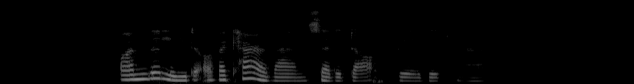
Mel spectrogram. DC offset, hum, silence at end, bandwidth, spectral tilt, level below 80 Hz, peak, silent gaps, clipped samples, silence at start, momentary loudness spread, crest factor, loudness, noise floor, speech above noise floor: under 0.1%; none; 1.55 s; 12.5 kHz; -5 dB/octave; -90 dBFS; -30 dBFS; none; under 0.1%; 1.2 s; 15 LU; 18 dB; -45 LUFS; under -90 dBFS; over 45 dB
